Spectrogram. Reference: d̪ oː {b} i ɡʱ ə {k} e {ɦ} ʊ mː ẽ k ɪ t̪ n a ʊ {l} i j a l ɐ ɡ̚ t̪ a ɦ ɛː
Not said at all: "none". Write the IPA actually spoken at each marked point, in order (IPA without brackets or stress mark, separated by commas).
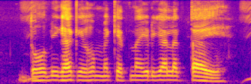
b, k, ɦ, ɾ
